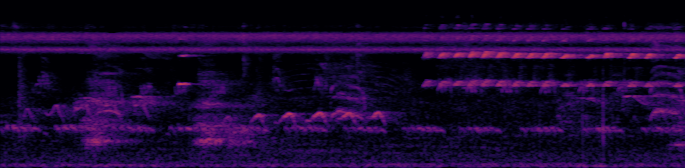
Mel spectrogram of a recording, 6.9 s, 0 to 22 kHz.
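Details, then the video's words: A pair of white-breasted waterhens at 6:59 am call with repeated croaking, gurgling notes in a steady rhythm, backed by a high insect drone and other bird chirps. "How Does Waterhens Chatter |Sound of Waterhen Pair| White-Breasted Waterhen Bird Calls"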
